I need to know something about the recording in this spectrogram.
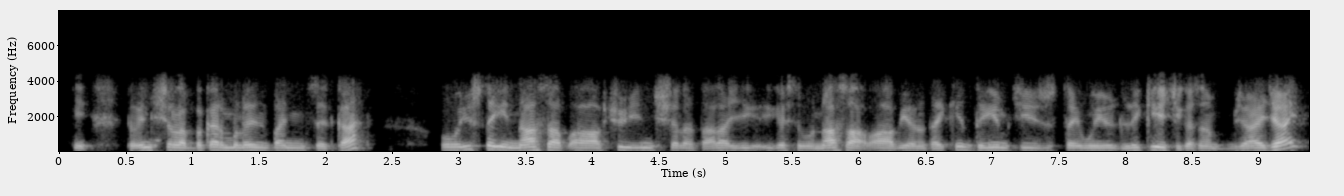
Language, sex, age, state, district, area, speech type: Kashmiri, male, 30-45, Jammu and Kashmir, Kupwara, rural, conversation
